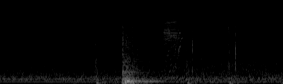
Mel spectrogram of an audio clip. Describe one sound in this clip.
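A door opens with a dull thud.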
